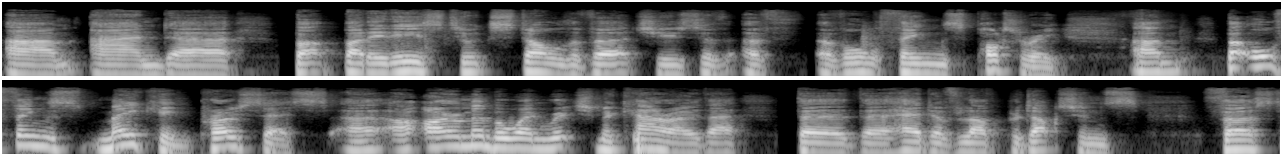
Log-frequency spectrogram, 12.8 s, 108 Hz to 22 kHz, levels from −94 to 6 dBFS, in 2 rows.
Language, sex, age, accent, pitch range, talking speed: English, male, 50-69, British, 120-155 Hz, 180 wpm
